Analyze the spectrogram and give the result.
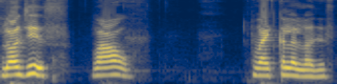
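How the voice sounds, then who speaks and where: A woman's voice: a little high, steady tone, unhurried, fairly bright tone, a little hiss or hum. Coaxing mother chatting in a home vlog. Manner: coaxing, repetitive talk to her small son. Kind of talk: casual vlog chat. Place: home at night.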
